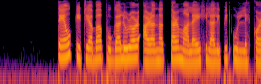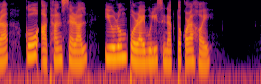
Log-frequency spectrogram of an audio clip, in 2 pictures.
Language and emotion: Assamese, neutral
